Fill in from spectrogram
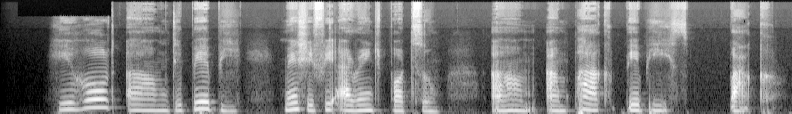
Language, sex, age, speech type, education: Nigerian Pidgin, female, 15-29, spontaneous, tertiary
